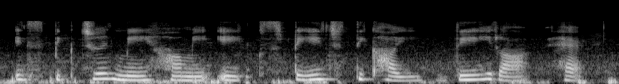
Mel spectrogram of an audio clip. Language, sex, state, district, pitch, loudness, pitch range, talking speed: Hindi, female, Punjab, Fazilka, 205 Hz, -14 LUFS, 190-230 Hz, 95 wpm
